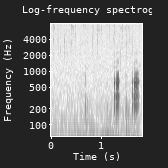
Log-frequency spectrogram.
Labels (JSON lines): {"label": "biophony, knock croak", "recorder": "SoundTrap 300"}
